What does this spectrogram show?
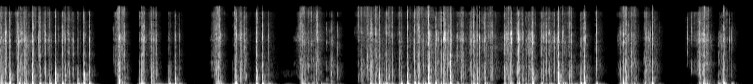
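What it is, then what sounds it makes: Cardboard contact lens box. Fingertips tap and scratch the front and edges of a small, flat, printed cardboard contact lens box held in the hand. The result is dry, crackly tapping and scraping in quick clusters, separated by brief silences, with soft low thuds under a papery rustle.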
